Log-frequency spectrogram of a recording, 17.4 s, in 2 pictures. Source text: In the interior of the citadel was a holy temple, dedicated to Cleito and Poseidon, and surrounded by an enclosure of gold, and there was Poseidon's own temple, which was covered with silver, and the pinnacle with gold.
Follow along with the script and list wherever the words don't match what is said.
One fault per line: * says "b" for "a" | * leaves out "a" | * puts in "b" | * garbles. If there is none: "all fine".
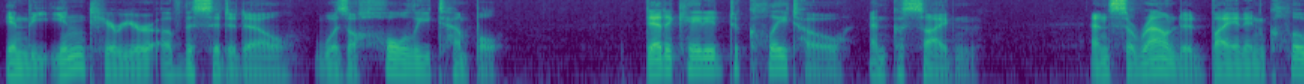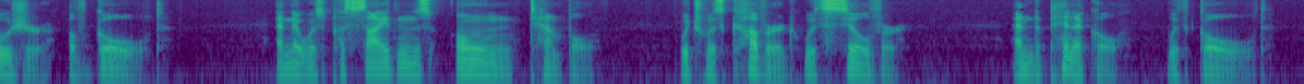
all fine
